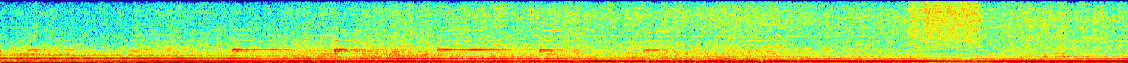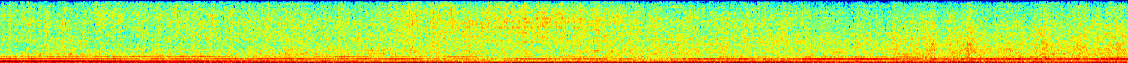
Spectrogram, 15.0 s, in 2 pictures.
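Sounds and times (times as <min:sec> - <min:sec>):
freight train passing: 0:00.0 - 0:15.0
short hiss: 0:06.1 - 0:06.6.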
